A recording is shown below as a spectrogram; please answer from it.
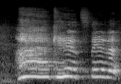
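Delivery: put-on high, slow, near-crying, desperately eager kid voice.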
